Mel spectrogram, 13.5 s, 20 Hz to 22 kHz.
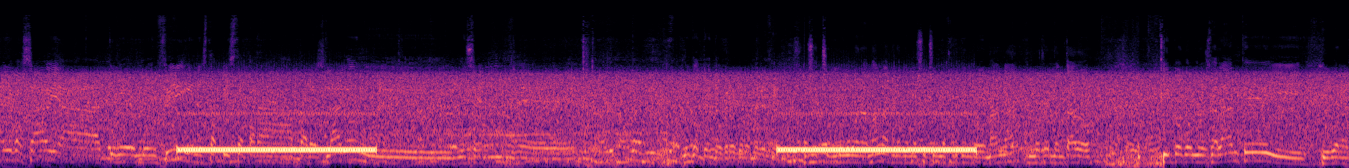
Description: Telephone call progress tone (North American plan), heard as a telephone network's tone, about 440, 480 Hz, 2 s on and 4 s off, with phone line noise. Ringback tone.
